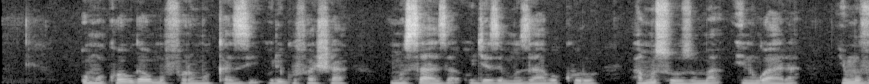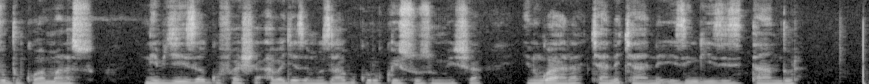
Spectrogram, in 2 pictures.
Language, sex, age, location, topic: Kinyarwanda, male, 18-24, Huye, health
